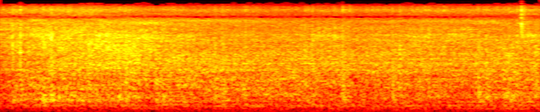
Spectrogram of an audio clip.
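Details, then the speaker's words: Hornby GWR Castle model train set with the controller switched from low to high: quick, light wheel rattle on track with an even motor hiss at high speed; the locomotive runs smoothly and normally. "flip this from low to high and then by doing that and I'll show you cck what will happen with it flipped on to high now the train is going to go a lot faster and for kids this might be more of a fun Factor but it's a lot more responsive"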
